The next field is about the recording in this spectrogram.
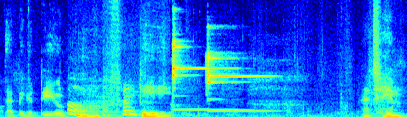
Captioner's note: doorbell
